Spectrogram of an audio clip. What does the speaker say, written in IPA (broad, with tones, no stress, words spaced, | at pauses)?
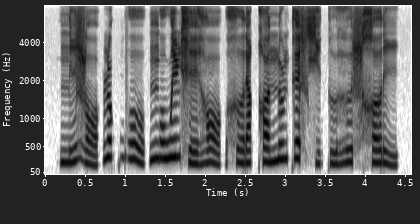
ni˨˦ɮɔ˨ | ɳɔ˦kbʱo˦˨ | ŋo˦wi˦ɳ xe˨ɦɔ˦˨ | xɤ˨ɾɛ˨qʰu˨ nu˦ɳ kɛ˦ɬçe˨kɯ˨ɦɯ˦˨ɬ χɤ˦ɾi˨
